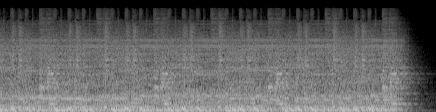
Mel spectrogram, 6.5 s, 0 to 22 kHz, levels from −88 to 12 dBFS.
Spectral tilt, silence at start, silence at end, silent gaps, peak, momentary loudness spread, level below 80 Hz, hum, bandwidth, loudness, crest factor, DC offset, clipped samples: -5.5 dB/octave; 0 s; 0.3 s; none; -4 dBFS; 2 LU; -24 dBFS; none; 16 kHz; -18 LUFS; 12 dB; under 0.1%; under 0.1%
